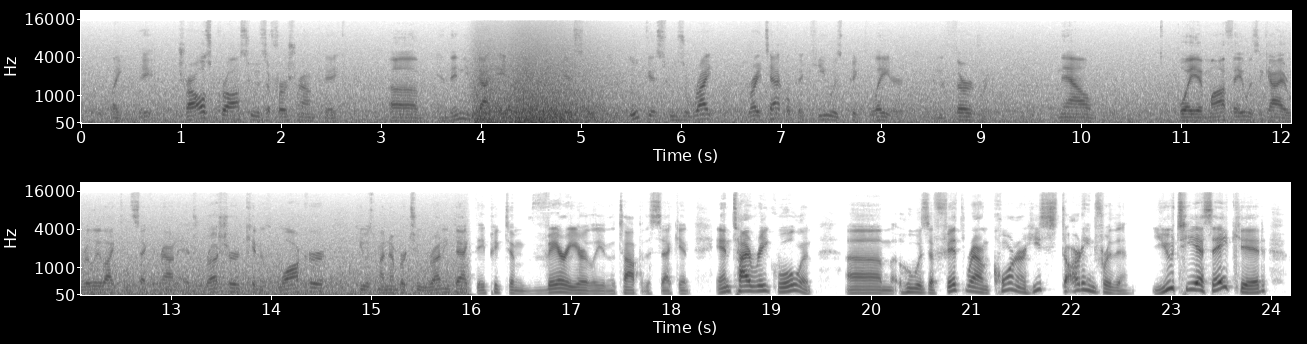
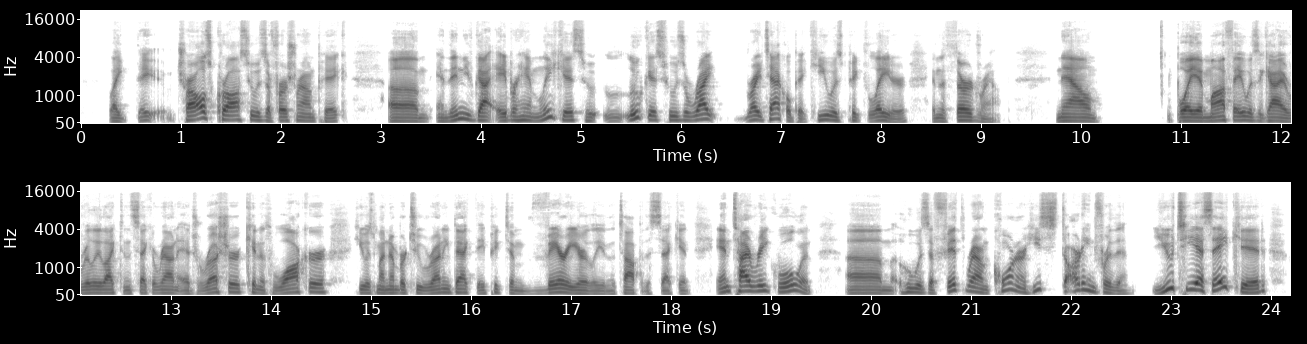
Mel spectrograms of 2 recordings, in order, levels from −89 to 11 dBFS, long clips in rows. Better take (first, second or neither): second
